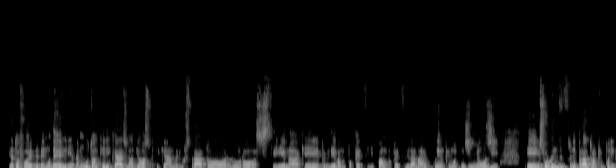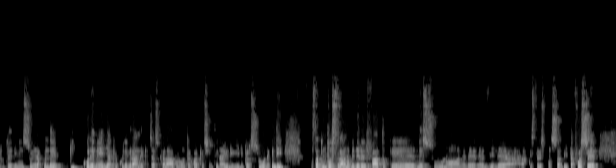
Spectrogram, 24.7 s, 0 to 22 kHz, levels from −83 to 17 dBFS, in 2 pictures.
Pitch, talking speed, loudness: 100 Hz, 200 wpm, -25 LUFS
